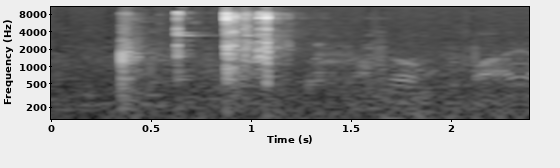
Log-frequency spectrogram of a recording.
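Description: Steel sparring swords clashing blade on blade, four quick ringing strikes within under a second, the last two the loudest.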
